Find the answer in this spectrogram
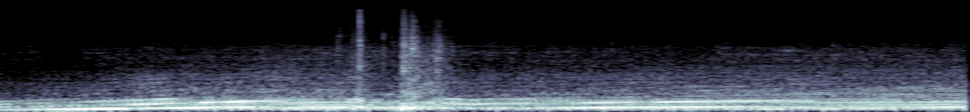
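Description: Car engine accelerating hard, heard from inside the cabin. The revs climb steeply, then a hard gear change about two seconds in brings a sharp clunk and a brief dip in pitch, and the revs climb again more slowly.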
